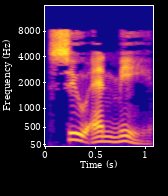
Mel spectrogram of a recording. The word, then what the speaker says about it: tsunami: gin bolat harbour wave English pronunciation su and me also known as a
